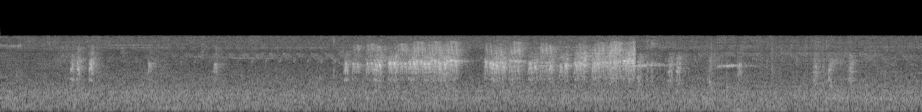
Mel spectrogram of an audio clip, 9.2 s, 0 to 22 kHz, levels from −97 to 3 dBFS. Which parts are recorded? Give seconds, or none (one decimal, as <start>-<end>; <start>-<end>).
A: 1.0-7.0; 8.5-9.2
